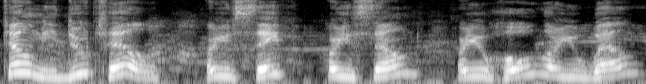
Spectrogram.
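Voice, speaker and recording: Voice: mid-range voice, lively intonation, a little slow, pitched above the performer's own voice. A storyteller voicing a kind, earnest elephant who pleads in a read-aloud storybook. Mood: anxious.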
